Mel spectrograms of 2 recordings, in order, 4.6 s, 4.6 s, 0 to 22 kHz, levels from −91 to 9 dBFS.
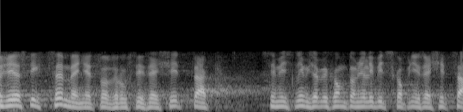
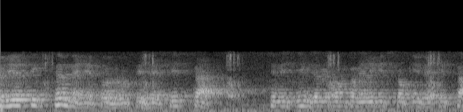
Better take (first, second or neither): first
